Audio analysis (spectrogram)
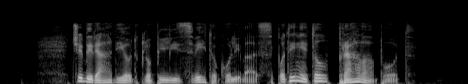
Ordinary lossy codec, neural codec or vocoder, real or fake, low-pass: none; none; real; 7.2 kHz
